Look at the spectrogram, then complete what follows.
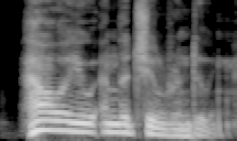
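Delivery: plain reading voice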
